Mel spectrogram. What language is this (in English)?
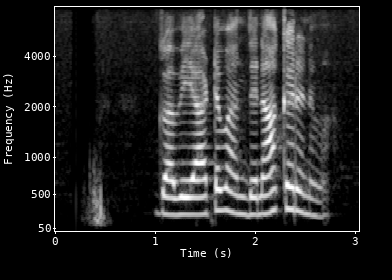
Sinhala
